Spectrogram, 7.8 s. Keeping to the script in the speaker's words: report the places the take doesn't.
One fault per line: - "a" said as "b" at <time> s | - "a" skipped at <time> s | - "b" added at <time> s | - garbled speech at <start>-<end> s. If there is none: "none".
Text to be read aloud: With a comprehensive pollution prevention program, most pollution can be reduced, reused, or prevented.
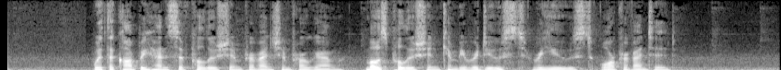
none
